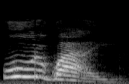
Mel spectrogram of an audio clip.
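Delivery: Uruguai drawn out slowly and loudly; slow word demo. Shown as a demonstration. Teacher giving pupils a word to split, slow and loud. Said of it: "Separa Uruguai em sílabas".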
